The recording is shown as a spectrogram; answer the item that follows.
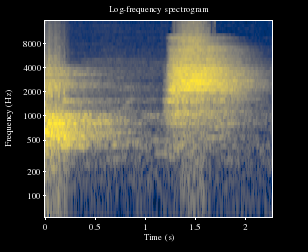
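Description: A man's voice trailing off, then one loud, breathy exhale lasting under a second, about a second in, from a recorded sermon playing back.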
